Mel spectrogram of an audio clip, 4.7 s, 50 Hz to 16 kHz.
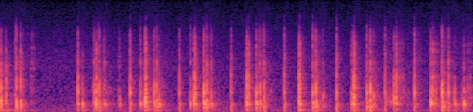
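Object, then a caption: Small rigid cardboard box. A small rigid cardboard Honor 8X phone box, lying flat and front up on satin, is tapped with the fingertips and nails of both hands. About 27 quick, dry taps and light thunks come in an irregular rhythm after a brief pause near the start. Each has a hollow midrange body, a bright nail click and almost no ring.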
